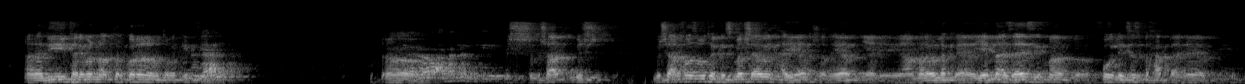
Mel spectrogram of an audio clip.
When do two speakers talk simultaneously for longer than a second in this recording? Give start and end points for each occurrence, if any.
none

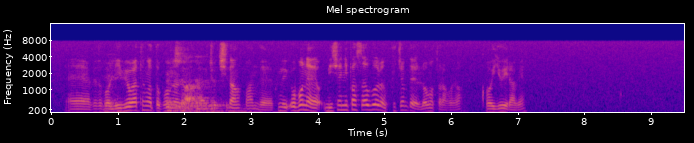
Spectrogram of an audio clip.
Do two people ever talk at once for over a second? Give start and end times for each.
1.7-3.0

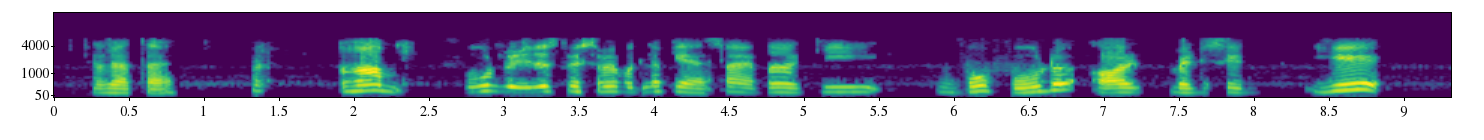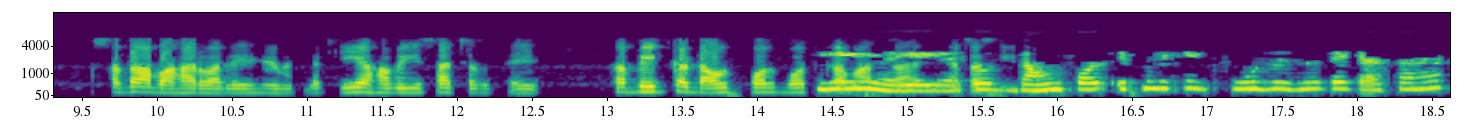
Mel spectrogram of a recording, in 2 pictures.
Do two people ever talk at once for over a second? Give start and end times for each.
14.5-15.7

